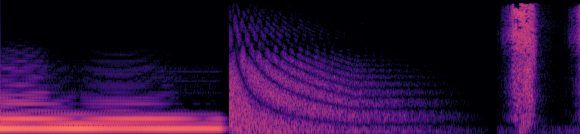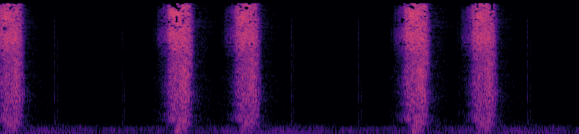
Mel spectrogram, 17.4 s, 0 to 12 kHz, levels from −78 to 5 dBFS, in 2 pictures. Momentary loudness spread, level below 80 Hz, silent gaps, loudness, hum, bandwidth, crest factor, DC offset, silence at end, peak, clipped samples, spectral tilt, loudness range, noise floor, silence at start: 19 LU; -54 dBFS; 7.41-7.45 s; -22 LUFS; none; 11.5 kHz; 20 dB; under 0.1%; 1.2 s; -6 dBFS; under 0.1%; -2.5 dB/octave; 12 LU; -67 dBFS; 0 s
